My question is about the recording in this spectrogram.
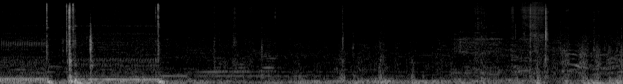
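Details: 2000 Dodge Dakota quad cab power driver's seat after the fix for its back-and-forth clunk: quiet motor hum as the seat travels, no clunk on moving or stopping; track runs smoothly.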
